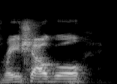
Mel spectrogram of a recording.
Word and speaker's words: Ra's al Ghul: Now, I really want Matt Reeves to do a movie with Ra's al Ghul so that he can properly pronounce his name as Ra's al Ghul.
